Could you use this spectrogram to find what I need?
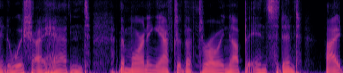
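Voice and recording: With fairly even intonation, a natural voice reads the words aloud.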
